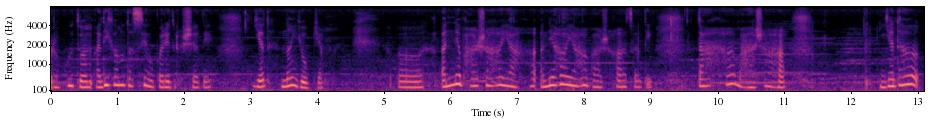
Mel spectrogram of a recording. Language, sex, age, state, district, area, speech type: Sanskrit, female, 30-45, Maharashtra, Nagpur, urban, spontaneous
